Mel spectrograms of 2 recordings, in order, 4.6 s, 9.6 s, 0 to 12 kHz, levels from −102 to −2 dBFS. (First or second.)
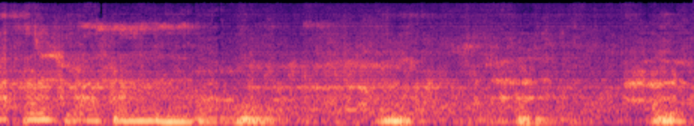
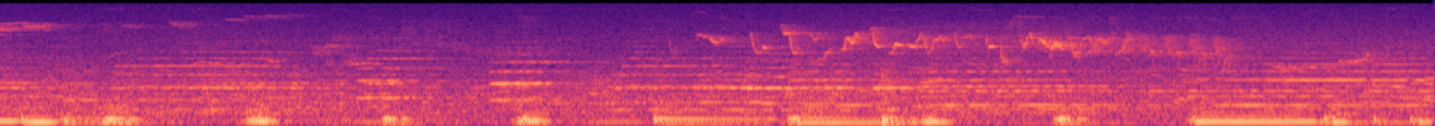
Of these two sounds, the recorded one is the second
